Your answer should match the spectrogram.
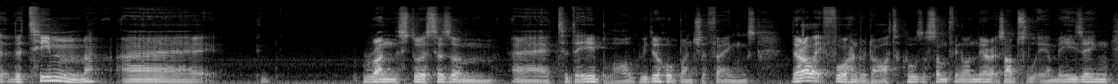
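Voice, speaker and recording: A man who is an author and psychotherapist, giving a casual, rambling livestream talk full of "like" and "uh" and greeting viewers warmly. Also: on the low side. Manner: rambling and conversational, with frequent "like" and "uh"; friendly and enthusiastic. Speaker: author and psychotherapist presenting his course. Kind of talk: casual livestream talk reading audience chat.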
